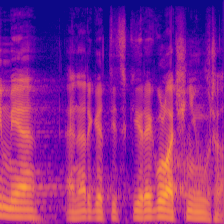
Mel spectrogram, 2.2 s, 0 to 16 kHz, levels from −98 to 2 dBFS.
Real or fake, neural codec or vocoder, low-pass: real; none; 14.4 kHz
